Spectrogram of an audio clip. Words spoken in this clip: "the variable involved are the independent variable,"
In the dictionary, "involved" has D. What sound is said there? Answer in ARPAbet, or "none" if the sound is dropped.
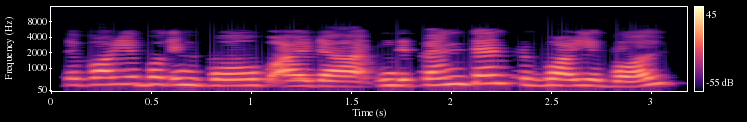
none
